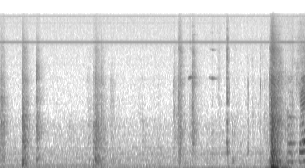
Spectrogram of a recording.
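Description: Scattered light clicks and knocks of handling, a few seconds apart, then one much louder thump with a deep low end near the end.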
